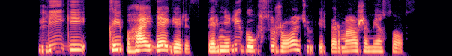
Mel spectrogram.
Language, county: Lithuanian, Panevėžys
